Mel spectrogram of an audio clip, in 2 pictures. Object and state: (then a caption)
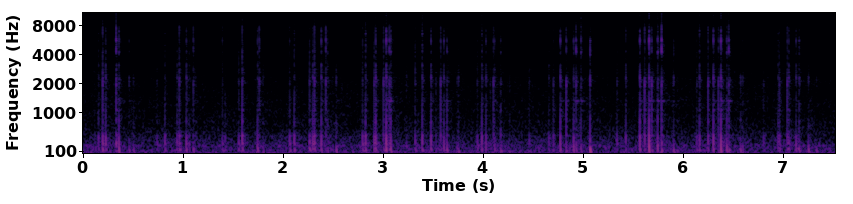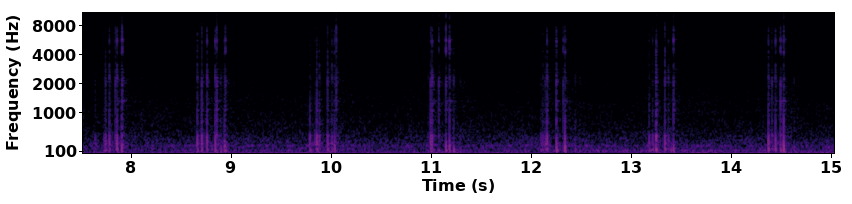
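Glass jar of coconut oil. Long nails tap and scratch a large glass jar of coconut oil, full of white solid oil and held upright in both hands, working over both the glass and its label. Short, dry, bright clicks come in quick clusters over a soft, continuous low scratching. The result is a quiet, steady rhythm of tapping and scraping across the whole clip.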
